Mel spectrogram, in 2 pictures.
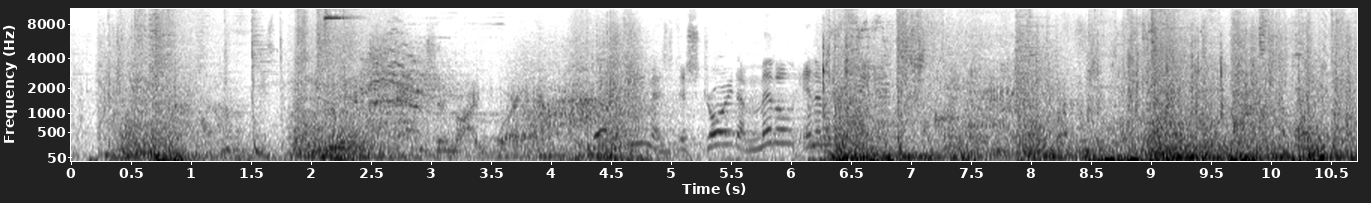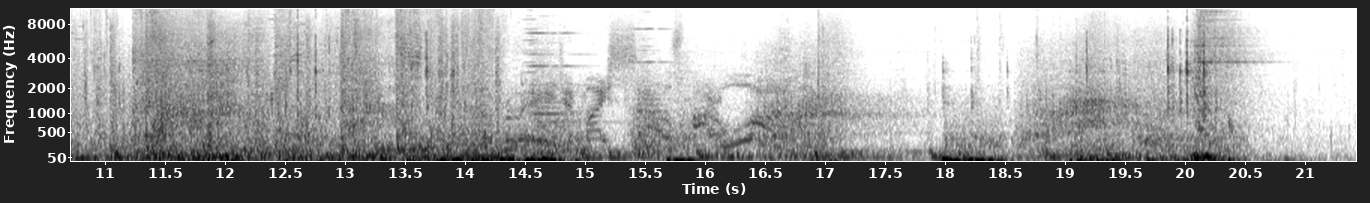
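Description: Game combat effects clash and blast.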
